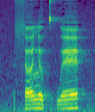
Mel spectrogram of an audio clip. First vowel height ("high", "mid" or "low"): low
